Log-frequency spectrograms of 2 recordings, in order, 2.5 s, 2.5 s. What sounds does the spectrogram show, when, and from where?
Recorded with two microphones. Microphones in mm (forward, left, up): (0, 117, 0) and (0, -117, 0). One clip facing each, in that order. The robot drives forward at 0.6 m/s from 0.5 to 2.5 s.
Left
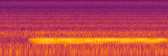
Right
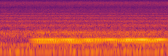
Only background noise.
